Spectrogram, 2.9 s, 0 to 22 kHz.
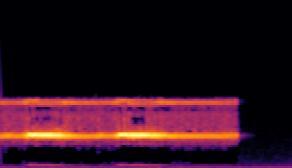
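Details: A bell cricket rings out in a 2020 National Institute of Biological Resources recording. Its continuous shrill tone rises in two loud pulses about a second apart, holds at a softer level, then stops abruptly, leaving silence.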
